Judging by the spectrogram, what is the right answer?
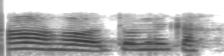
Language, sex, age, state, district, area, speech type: Marathi, female, 60+, Maharashtra, Nagpur, urban, conversation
